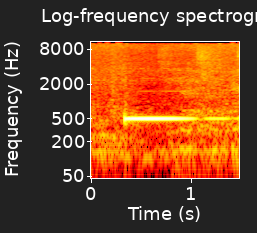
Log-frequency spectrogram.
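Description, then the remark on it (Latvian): A single steady electronic tone sounds loudly for under a second, a clean sustained beep over faint background murmur, with no speech: the voting bell in the Latvian parliament (Saeima), rung before a vote on an amendment. “Nē, lūdzu zvanu.”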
